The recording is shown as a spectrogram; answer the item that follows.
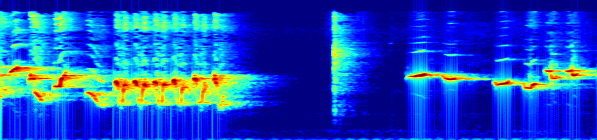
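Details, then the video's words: White-rumped shama song used as a lure to make other shamas answer: clear whistled phrases around mid pitch, a rapid run of repeated looping notes, a pause, then rising and falling whistles, with a faint low hum beneath. "pancingan murai batu GAK PAKE LAMA, murai langsung nyaut saat dengar ini"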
